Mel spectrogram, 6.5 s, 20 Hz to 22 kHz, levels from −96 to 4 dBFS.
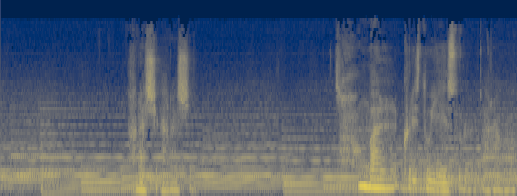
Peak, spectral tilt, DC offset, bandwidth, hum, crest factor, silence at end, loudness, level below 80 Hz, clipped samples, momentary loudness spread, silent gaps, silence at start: -4 dBFS; -5.5 dB/octave; under 0.1%; 14.5 kHz; none; 20 dB; 0 s; -23 LUFS; -52 dBFS; under 0.1%; 14 LU; none; 0 s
